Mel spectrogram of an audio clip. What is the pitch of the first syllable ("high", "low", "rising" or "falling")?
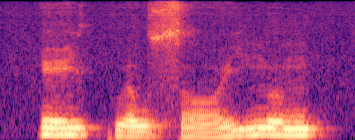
high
